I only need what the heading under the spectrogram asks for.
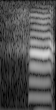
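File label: "haak", Cantonese, tone 1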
